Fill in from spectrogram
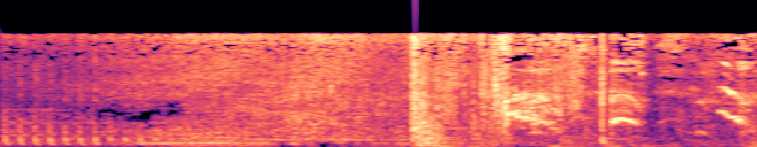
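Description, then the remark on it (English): A car engine throbs in steady rapid pulses, then a sudden loud thud of impact as a car hits a woman crossing Piccadilly, followed by agitated voices crying out. “Oh, God, she ran out in front of the car. I saw it.”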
